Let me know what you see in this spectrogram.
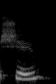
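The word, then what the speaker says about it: Shueue: and his name's tom shoe it's spelled s-h-u-e-u-e the second ue is silent but you've got to do the lips to it um yeah exactly and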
